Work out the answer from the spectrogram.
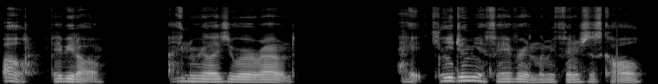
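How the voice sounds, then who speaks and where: Guy doing a ruthless mob boss whos sweet on his partner, bossy gangster talk, roleplay audio, really dry close sound, kinda low-ish voice. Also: moderate pace, no echo, lightly acted. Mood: affectionate. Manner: commanding yet affectionate, gangster slang. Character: doting but ruthless male mafia boss. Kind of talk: intimate scripted roleplay audio drama.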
